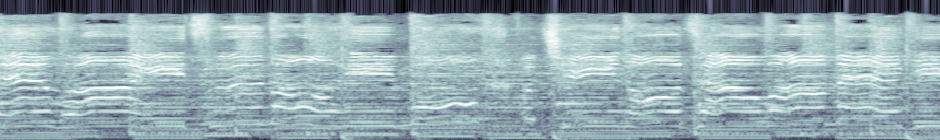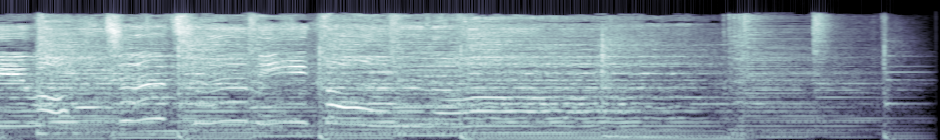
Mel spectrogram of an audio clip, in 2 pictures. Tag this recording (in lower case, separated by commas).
music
